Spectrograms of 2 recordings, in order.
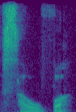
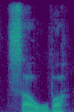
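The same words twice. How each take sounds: First: The V sound is long. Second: The V sound is short. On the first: The speaker calls it right. "it is pronounced as sauva with a long V sound" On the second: The speaker calls it wrong. "it is not pronounced as sauva, no"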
